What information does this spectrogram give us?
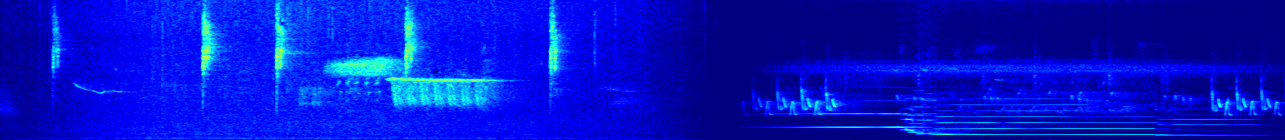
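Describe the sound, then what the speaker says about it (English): Birds chirp in a cottage garden, first sharp scattered calls over a breezy rushing background, then after a brief quiet a clear cluster of tonal whistled notes sounding close and distinct. "they both heard a chirping sound from high up on the wall"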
